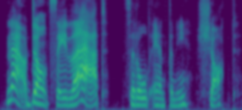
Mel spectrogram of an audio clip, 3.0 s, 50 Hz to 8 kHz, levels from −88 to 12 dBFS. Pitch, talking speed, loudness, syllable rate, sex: 210 Hz, 160 wpm, -21 LUFS, 4.3 syllables/s, female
